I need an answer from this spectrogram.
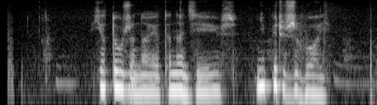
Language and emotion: Russian, sad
